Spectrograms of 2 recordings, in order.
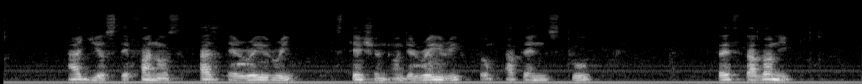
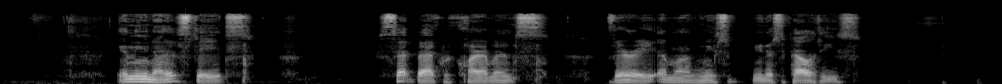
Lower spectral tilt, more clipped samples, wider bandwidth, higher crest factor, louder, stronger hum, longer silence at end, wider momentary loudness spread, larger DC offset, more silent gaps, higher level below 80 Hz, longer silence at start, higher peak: first, -9 dB/octave vs -3.5 dB/octave; neither; second, 9.8 kHz vs 12 kHz; second, 16 dB vs 26 dB; first, -18 LUFS vs -21 LUFS; neither; second, 0 s vs 1.45 s; first, 22 LU vs 14 LU; neither; neither; first, -36 dBFS vs -52 dBFS; second, 0.05 s vs 0.7 s; about the same, -2 dBFS vs 0 dBFS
